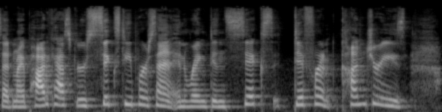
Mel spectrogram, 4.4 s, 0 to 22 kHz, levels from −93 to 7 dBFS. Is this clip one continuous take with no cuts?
yes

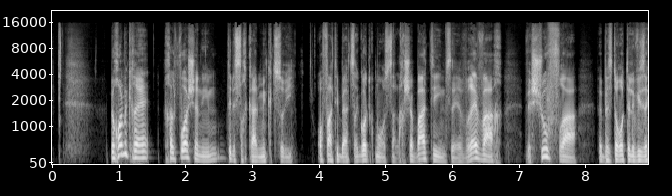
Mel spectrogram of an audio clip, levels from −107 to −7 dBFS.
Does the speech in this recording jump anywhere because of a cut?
yes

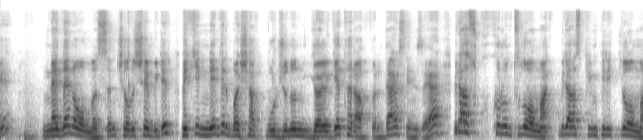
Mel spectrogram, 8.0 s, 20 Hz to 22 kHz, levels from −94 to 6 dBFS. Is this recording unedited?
no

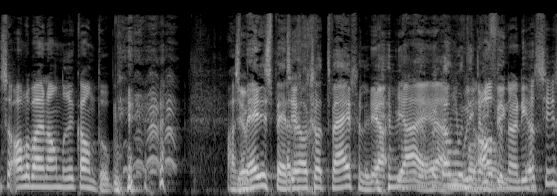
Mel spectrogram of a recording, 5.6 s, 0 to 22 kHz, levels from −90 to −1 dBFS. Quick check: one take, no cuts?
no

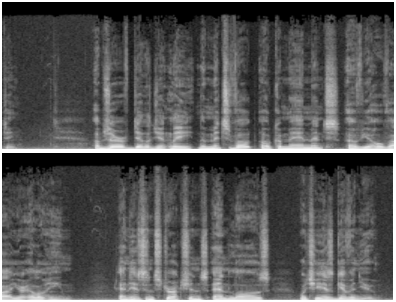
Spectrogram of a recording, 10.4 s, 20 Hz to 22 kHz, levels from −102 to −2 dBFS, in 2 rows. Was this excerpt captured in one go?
yes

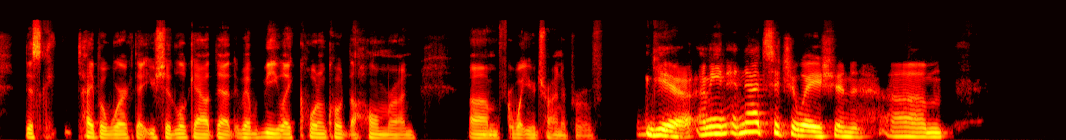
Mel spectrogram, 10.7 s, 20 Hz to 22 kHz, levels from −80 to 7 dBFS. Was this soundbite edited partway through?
no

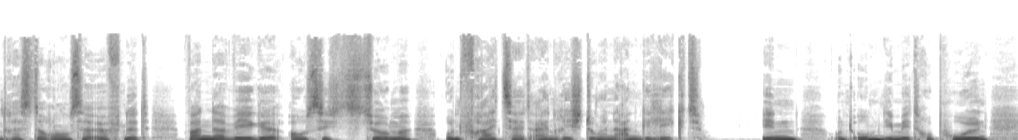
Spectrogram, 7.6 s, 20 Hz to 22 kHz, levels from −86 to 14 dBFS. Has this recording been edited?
no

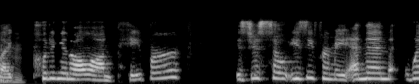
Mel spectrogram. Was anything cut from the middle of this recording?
no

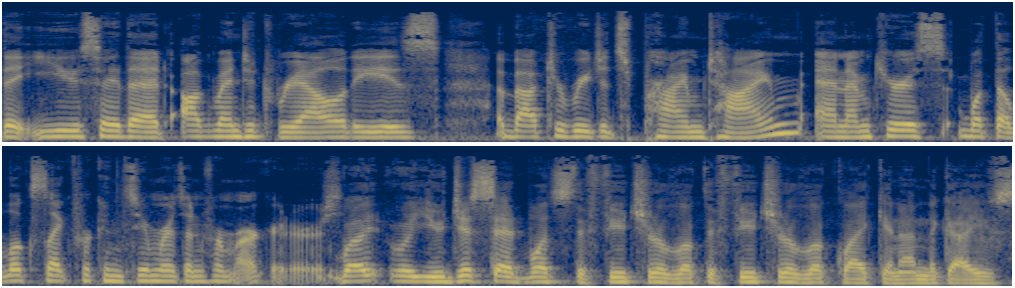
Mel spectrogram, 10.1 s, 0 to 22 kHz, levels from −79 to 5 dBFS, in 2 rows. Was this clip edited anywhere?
yes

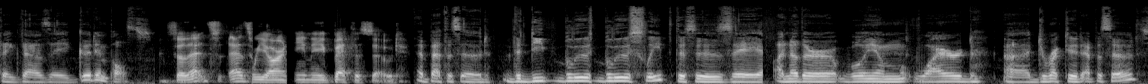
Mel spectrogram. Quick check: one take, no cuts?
no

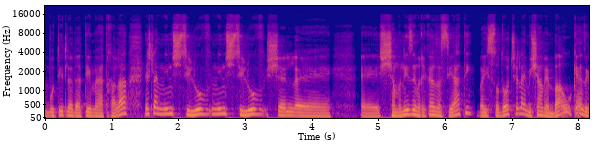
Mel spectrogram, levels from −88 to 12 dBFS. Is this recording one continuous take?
no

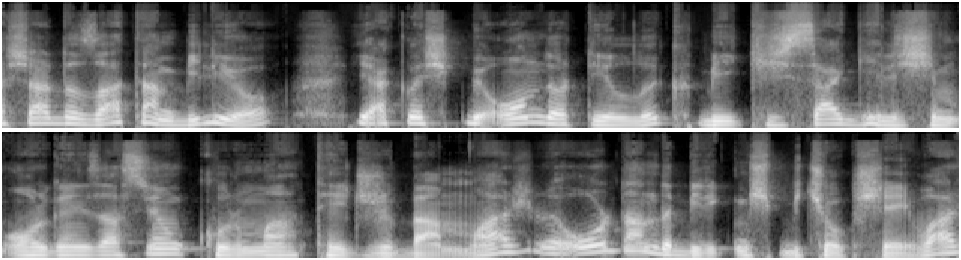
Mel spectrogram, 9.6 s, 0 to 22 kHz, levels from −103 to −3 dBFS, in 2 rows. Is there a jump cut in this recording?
no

